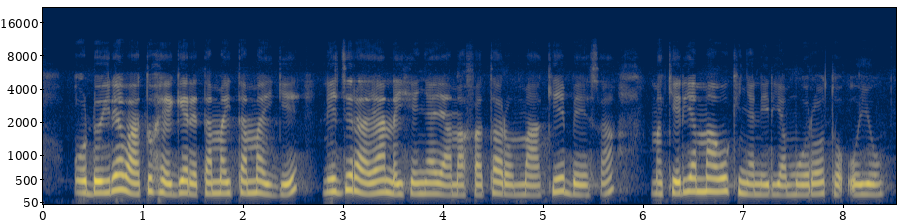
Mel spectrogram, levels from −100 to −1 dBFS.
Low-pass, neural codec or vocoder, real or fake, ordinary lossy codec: none; none; real; none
